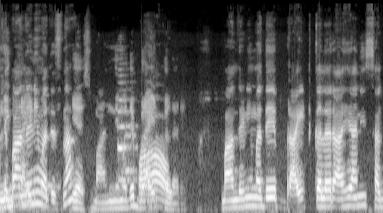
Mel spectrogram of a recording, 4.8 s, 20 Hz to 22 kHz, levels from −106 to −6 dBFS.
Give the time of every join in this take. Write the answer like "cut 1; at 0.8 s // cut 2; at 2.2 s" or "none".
none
